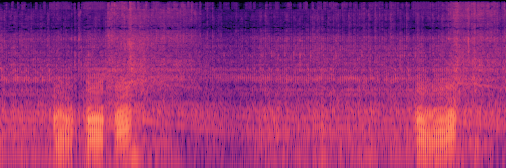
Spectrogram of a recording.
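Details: Red string trimmer, warm, after the old fuel was replaced with fresh: short throttle blips fall back to a weak, uneven idle that barely holds; the low-speed carburetor mixture is too rich.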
